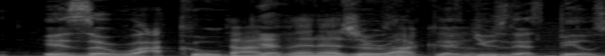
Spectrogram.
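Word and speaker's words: Ezeiruaku: Ezrau. Israaku. Donovan Ezrau. Usually that's Bill's job, but thank is a Raku.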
